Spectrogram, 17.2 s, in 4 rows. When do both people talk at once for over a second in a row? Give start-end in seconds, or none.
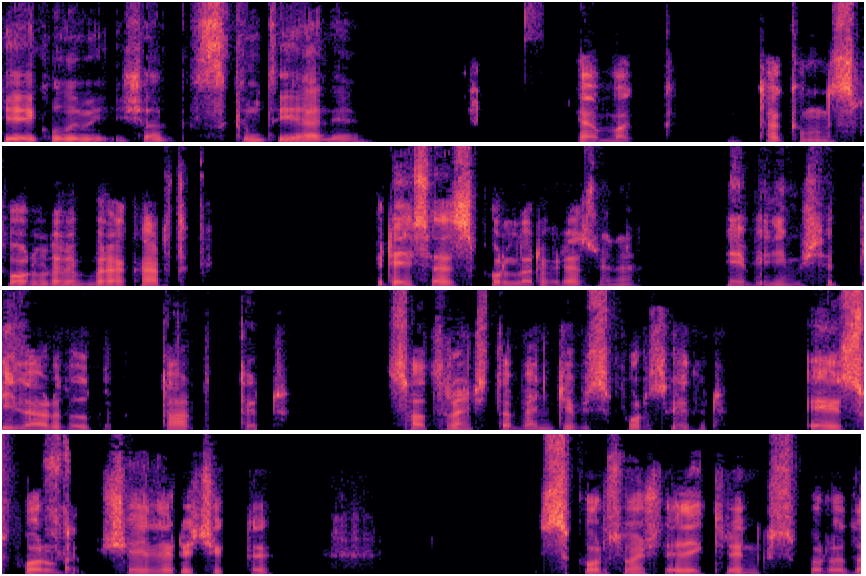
none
